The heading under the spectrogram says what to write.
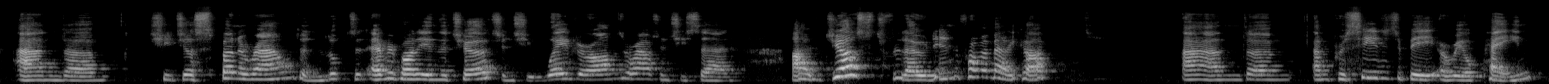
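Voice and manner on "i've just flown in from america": put-on high-pitched, very posh upper-crust British accent. Act out a woman addressing everybody in the church, in a put-on very posh british accent. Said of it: "a very sort of posh accent".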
